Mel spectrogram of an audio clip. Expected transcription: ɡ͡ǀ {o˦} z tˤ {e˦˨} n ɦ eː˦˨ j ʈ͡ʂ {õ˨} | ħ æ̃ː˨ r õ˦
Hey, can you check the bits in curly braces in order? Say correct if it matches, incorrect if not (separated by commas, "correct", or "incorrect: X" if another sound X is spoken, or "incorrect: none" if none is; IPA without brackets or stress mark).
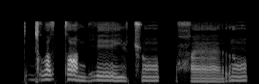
correct, incorrect: i˦˨, incorrect: õ˦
